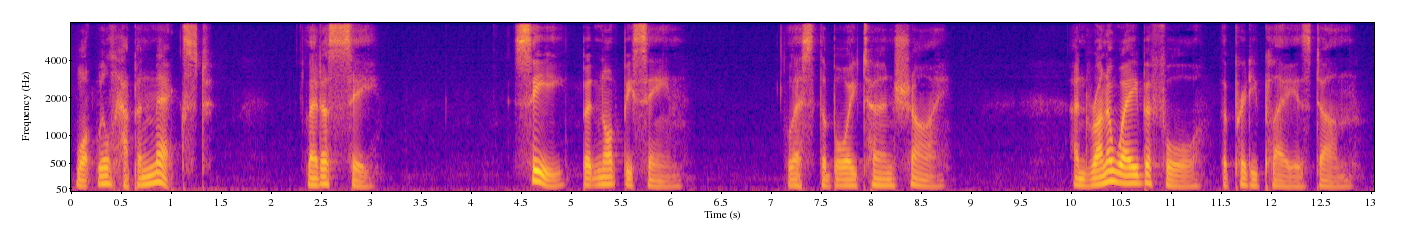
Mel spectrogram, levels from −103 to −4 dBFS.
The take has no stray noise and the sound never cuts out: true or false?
true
